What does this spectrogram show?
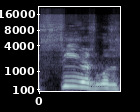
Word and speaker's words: Sears: They were trying to pronounce the Sears Tower, and Sears it's a one syllable fucking word.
